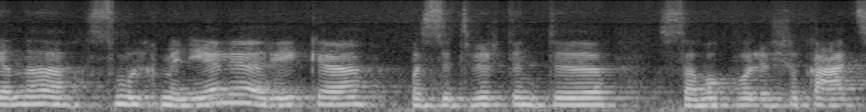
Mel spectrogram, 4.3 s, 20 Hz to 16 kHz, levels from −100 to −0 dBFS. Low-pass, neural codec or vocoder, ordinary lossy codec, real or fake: 14.4 kHz; none; Opus, 24 kbps; real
